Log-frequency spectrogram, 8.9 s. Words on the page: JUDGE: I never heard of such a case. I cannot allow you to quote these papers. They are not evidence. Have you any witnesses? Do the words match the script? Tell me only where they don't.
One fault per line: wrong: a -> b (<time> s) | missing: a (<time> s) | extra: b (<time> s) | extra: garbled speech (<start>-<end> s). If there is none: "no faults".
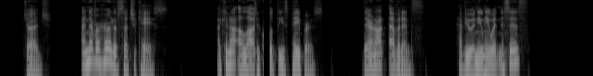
missing: you (3.8 s)
extra: any (7.2 s)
